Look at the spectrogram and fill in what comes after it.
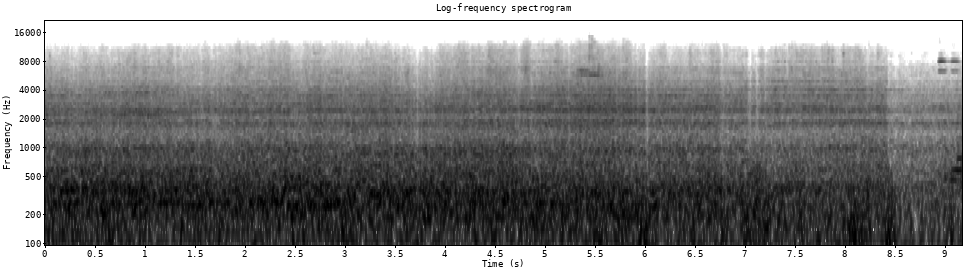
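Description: Locomotive-hauled Corail passenger coaches rolling past slowly, a steady rumble of wheels on rails that eases slightly near the end as the train draws away.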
